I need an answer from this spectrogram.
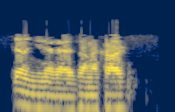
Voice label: Police Tactical Encrypted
